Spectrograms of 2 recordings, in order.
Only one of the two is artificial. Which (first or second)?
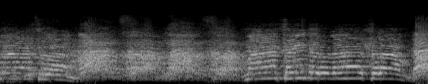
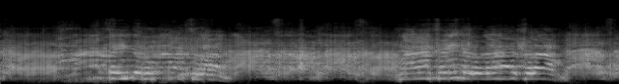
second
